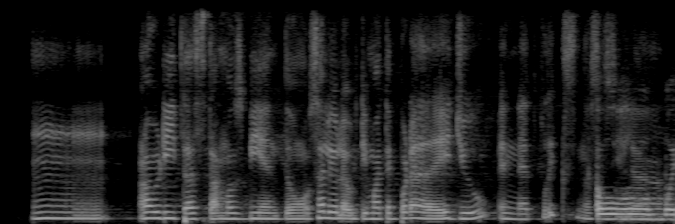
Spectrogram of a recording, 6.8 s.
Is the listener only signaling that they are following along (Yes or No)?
No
